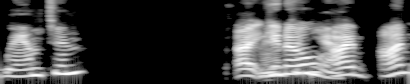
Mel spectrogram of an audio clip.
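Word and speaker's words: Lambton: sir hedworth lambden L MB t o n Lampton I you know I'm I'm not going to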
